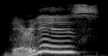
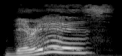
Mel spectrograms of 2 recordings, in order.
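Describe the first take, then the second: First: Light, high "There it is" said through a smile; cheerful high "There it is", quick and light. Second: Slow, high "There it is" through a smile; leisurely high "There it is", savoured with a smile; smiling, drawn out. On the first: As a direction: pitch "There it is" well up, smiling as you spot it. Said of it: "smile, and say". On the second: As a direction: stretch "There it is" out slowly, high and pleased. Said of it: "smile again and say". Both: Shown as a demonstration.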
